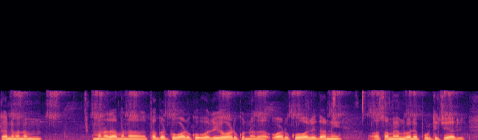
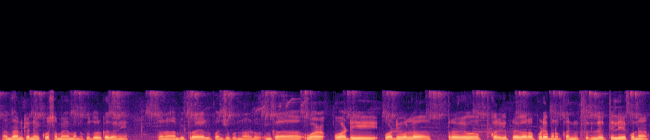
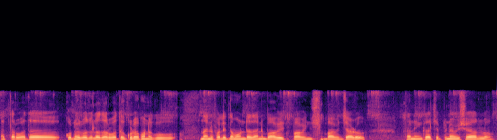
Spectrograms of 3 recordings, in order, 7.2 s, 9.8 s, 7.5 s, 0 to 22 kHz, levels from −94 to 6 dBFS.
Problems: constant background noise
